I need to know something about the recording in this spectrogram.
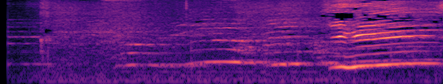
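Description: Miniature schnauzer whining in high, wavering cries that grow loudest near the end: the excited whining of a dog reunited with its owners.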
